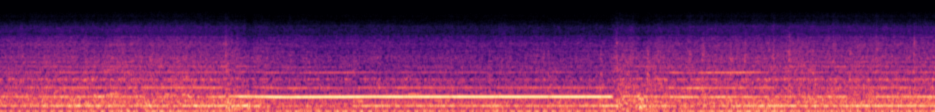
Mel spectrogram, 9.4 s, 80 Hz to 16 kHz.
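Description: A Putzmeister 24Z concrete pump runs steadily in a back lane, its engine droning with a sustained tonal hum and constant loud mechanical rumble throughout, with a brief surge in the middle.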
